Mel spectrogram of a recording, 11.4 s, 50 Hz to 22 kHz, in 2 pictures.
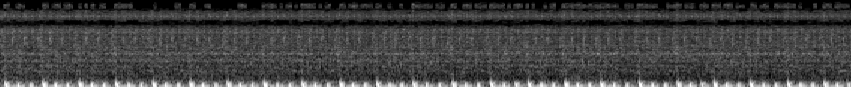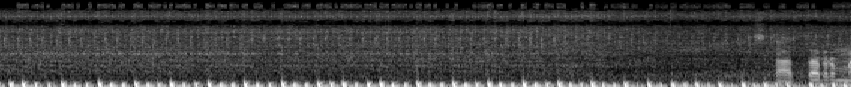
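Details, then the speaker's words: Honda Beat bored up to 120cc, freshly rebuilt, camshaft without ADS, compression 12, starter still copes fine, stock injector, ECU not remapped: deep punchy even firing at about four beats a second, no misses. "Poros bubungan ini tanpa ADS, dengan kompresi 12, starter masih aman."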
